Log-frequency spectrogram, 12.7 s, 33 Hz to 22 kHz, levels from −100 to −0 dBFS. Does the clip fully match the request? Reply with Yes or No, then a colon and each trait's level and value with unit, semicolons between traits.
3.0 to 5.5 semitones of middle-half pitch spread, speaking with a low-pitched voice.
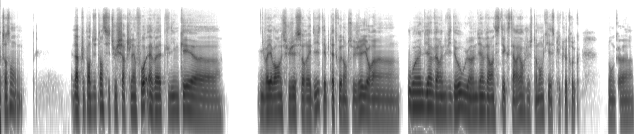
No: narrow, 2.6 semitones; low, 100 Hz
